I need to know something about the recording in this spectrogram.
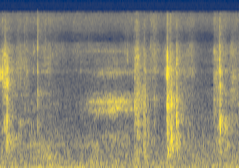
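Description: Near silence, with a few faint clicks and rustles from a plastic glitter bag's stiff zip seal being worked at by hand.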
